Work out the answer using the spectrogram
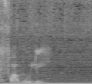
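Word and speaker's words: formulae: जैसे फार्मूला, इसको हम, इसकी प्लूरल है फार्मूली, यानी आ को हम ई साउंड से रिप्लेस करेंगे, आ के साथ ई का इजाफा करेंगे और ई की साउंड प्रोनाउंस करेंगे, बनेगा फार्मूली।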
